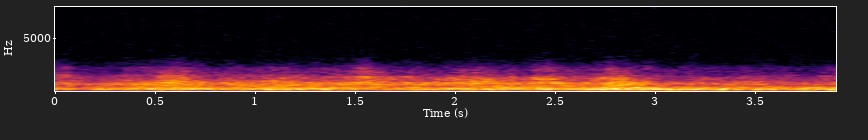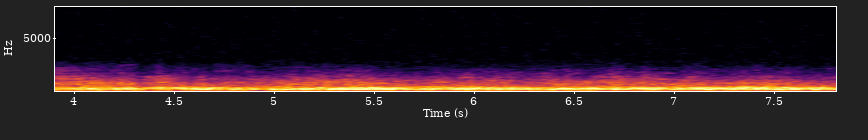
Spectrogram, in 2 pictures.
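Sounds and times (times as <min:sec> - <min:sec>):
airplane passing overhead: 0:00.0 - 0:07.8.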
